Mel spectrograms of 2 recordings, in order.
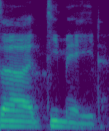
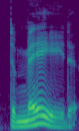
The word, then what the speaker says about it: DeMaegd: I believe it's DeMaegd. No. It's not. Okay. No. I was Church missing Street Broadcaster has lied to you the whole time. It is DeMaegd. DeMaegd.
